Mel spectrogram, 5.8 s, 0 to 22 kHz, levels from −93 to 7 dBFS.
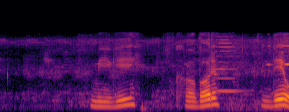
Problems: constant background noise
